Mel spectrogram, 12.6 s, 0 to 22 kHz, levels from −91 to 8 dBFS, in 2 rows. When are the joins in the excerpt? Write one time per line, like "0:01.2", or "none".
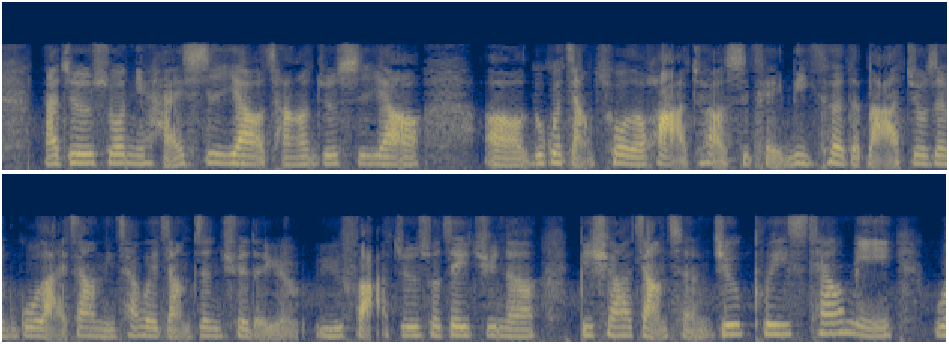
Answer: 0:11.1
